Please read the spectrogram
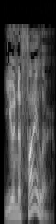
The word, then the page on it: unifilar: British English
